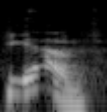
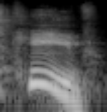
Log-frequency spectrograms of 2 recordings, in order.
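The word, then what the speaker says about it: Kyiv: So I I remember when it was Kiev and now it's Kev.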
